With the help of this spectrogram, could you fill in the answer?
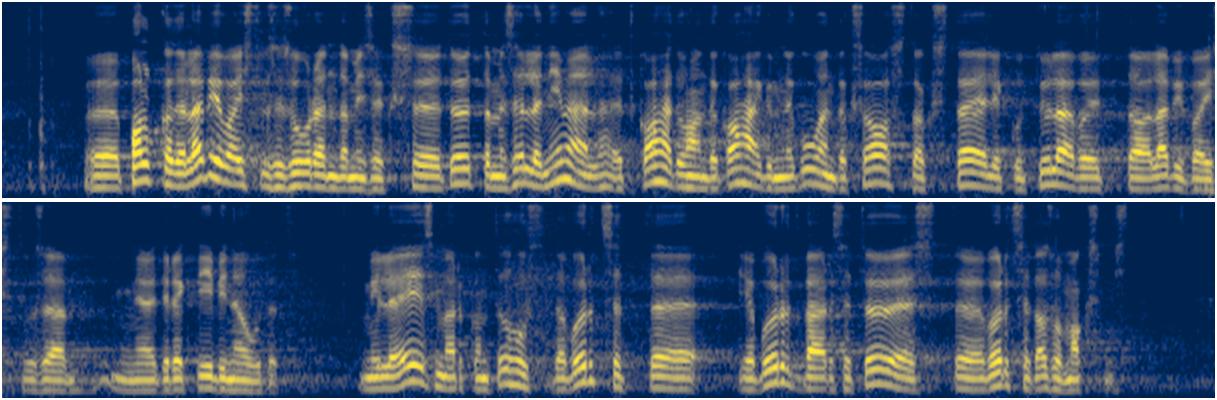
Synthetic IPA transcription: pɑlkːˑɑd̪̥e̞læb̥ipɑjst̪vus̬e̞s̬uːɾe̞nd̪ɑmise̞kst̪ø̞ːt̪ːˑɑme̞s̬e̞lːe̞nimele̞t̪ːkɑɦe̞t̪uɦɑnd̪̥e̞kɑɦe̞kymne̞kuːe̞nd̪̥ɑksɑːst̪ɑkst̪æje̞likult̪ˑylevɤt̪ːˑɑlæbipɑjst̪vuse̞t̪iɾe̞k̚t̪iːvinɤwd̪̥ed̪̥ | milːe̞e̞ːsmærkːˑo̞nt̪ɤɦust̪ɑd̪̥ɑvɤrt̪se̞t̪ːˑe̞jɑvɤrd̪̥væːɾse̞t̪ø̞ːe̞ːst̪vɤrt̪se̞t̪ɑs̬umɑksmist̪

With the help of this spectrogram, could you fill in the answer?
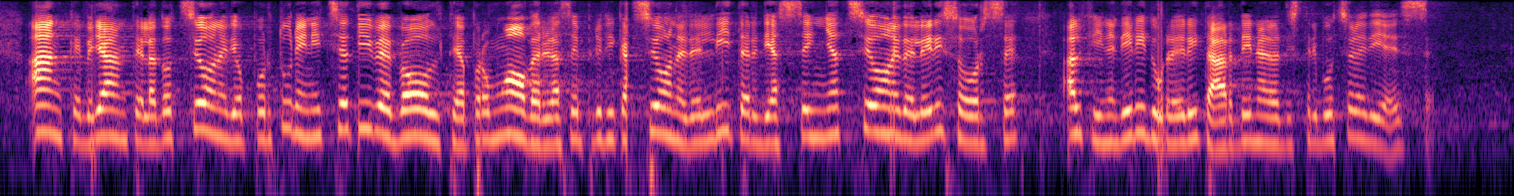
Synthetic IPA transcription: aŋk̟emed̪jant̪elad̪ot̪sːjoːned̪iopːort̪uːneinit̪sːjat̪iːvevɔlt̪eapːɾomwɔːveɾelasemplifikat̪sːjoːned̪elːiːt̪erd̪iasːeɲːat̪sːjoːned̪elːeɾisorsealfiːned̪iɾid̪urːeiɾit̪ard̪inelːad̪ist̪ɾibut̪sːjoːned̪iɛsːe

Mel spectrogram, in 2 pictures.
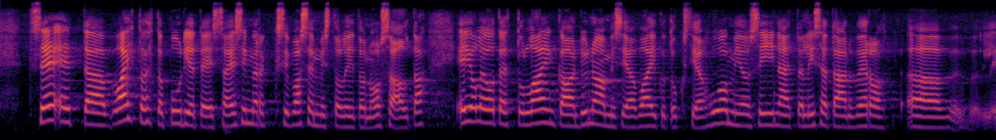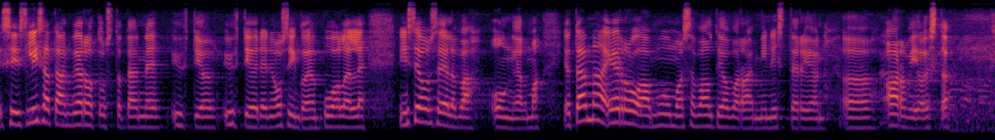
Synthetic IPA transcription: seet̪ːæʋɑiht̪oeht̪opudjet̪eisːɑesimerkiksiʋɑsemːist̪oliːt̪onosɑlt̪ɑ | ʔejoleot̪et̪ːulɑiŋkɑːndynɑːmisiɑʋɑikut̪uksiɑhuomionsiːnæet̪ːælisæt̪ɑːnʋero | siːslisæt̪ɑːnʋeɾot̪ust̪ɑt̪ænːeyht̪iønyht̪iøidenosiŋkojempuolelːeniːnseonselʋæʔoŋːelmɑ | jɑt̪æmæero̞ɑmuːmuɑsːɑʋɑlt̪ioʋɑrɑimːinist̪eriønːɑrʋio̞ist̪ɑ

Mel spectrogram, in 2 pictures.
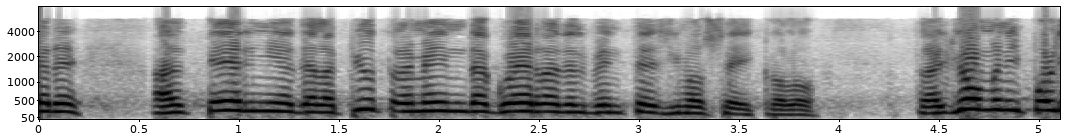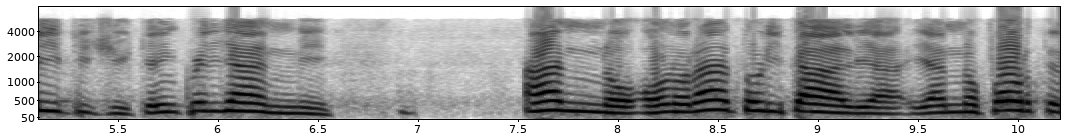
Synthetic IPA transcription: ɾe | alt̪ɛrmined̪elːapjut̪ːɾemɛnd̪aɡwɛrːad̪elvent̪ɛːzimosɛːkolo̰ | t̪ɾaʎːiwɔːminipoliːt̪it͡ʃikeiŋkweʎːianːi | anːoːnoɾaːt̪olit̪aːljaeanːofɔrt̪e

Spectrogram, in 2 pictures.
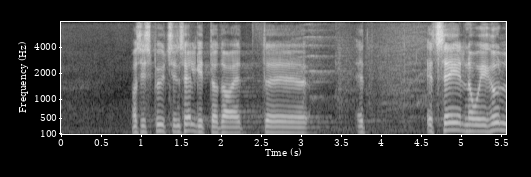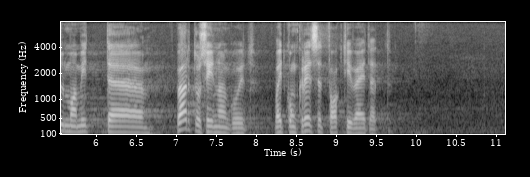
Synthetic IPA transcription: mɑsiːspyːt̪sinse̞lɡit̪ˑːɑd̪ɑet̪ː | e | et̪seeːlnəwejɦɤlmɑmit̪ːe̞væːrt̪ːˑushinːɑŋɡ̥ujd̪̥vɑjd̪̥̚ko̞ŋkre̞ːt̪se̞t̪fɑk̚t̪ivæjd̪̥et̪ːˑ

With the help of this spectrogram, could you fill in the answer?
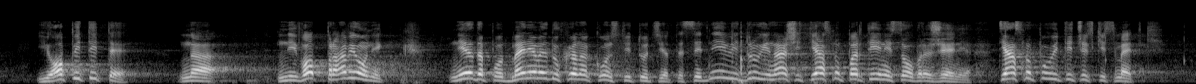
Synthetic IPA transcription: iɔpit̪it̪ɛ | nɐ | nivɔpɾavilˠnik | niɛd̪ɐpod̪mɛnʲɐmɛd̪ʊxənɐkonst̪it̪ut̪sijət̪əsɛd̪nivid̪ɾuɡ̟inaʃit̪ʲasnopɐɾt̪ijnisɐobɾɐʒɛnḭjɐ̰t̪ʲasnopolit̪it͡ʃɛskismɛt̪ki̥

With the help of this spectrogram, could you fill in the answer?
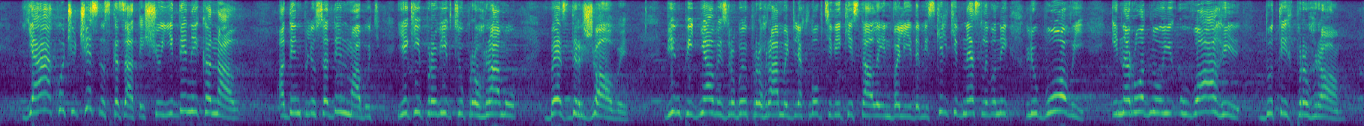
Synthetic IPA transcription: jaxɔt͡ʃʊt͡ʃɛsnɔskɐzɑt̪ɪʃt͡ʃɔjid̪ɪnɪjkɐnɑlˠ | ɐd̪ɪnplʲusɐd̪ɪnmɑbʊtʲ | jɐkʲijpɾɔʋʲiwt͡sʲupɾɔɦɾɑmʊ | bɛzd̪erʒɑʋɪ | ʋʲinpʲid̪ʲnʲɑwizrɔbɪwpɾɔɦɾɑmɪd̪lʲɐxlˠɔpt͡sʲiwjɐkʲist̪ɑlˠɪinʋɐlʲid̪ɐmiskʲilʲkɪwnɛslˠɪʋɔnɪ | lʲʊbɔʋɪj | inɐɾɔd̪nɔjiʊʋɑɦɪ | d̪ɔt̪ɪxpɾɔɦɾɑm

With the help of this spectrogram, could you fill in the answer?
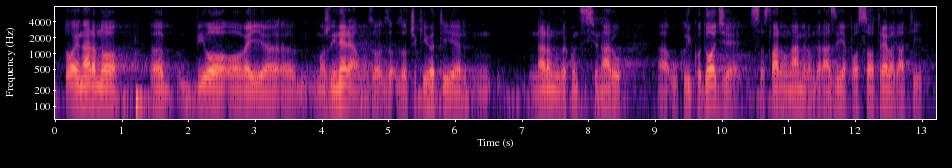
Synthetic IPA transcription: t̪ojenaːɾaʋno̞ | biːlo̞oʋaj | mo̞ʒd̪aineɾealˠnozazzaot͡ʃekiːʋat̪ijeɾ | naːɾaʋnod̪ako̞nt̪sesijonaːɾu | uko̞liko̞d̪oːd͡ʑesast̪ʋaːɾnomnaːmeɾo̞md̪aɾazʋijapo̞saot̪ɾɛbad̪at̪i

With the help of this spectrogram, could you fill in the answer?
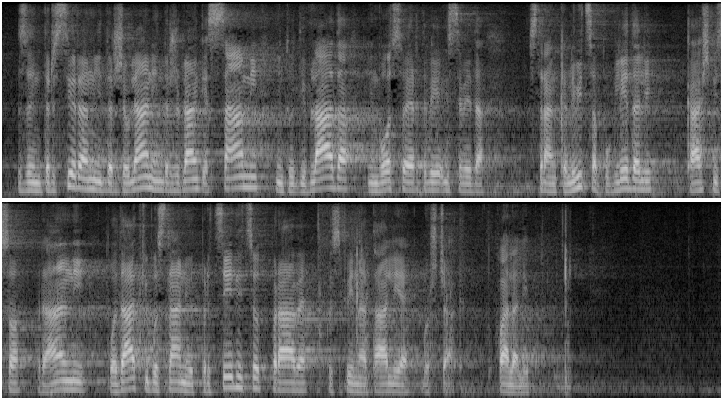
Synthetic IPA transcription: zaint̪ɛɾɛsiːɾanid̪əɾʒawljaːniːnd̪əɾʒawlʲjaːŋkɛsaːmiint̪ud̪iwlaːd̪ainʋoːt̪st̪ʋaɛɾt̪eʋeinsɛʋeːd̪a | st̪ɾaːŋkalɛʋiːtsapɔɡleːd̪ali | kaːʃnisɔɾɛaːlnipɔd̪aːt̪kipɔslaːniɔt̪̚pɾɛt̪seːd̪nit̪sɛɔt̪pɾaːʋɛɡ̥ospeːnat̪aːlijɛbɔɾʃt͡ʃa̰ːkxʋaːlaleːpḁ

